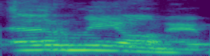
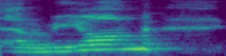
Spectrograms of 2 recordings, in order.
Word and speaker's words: Hermione: Potter, quiero comentaros que la pronunciación de la chica en Harry Potter no es Hermione, ¿vale? No es Hermione, ni es Hermione. En inglés se pronuncia Hermione.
